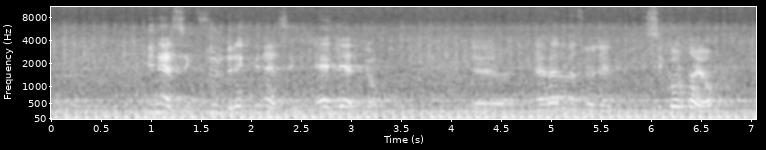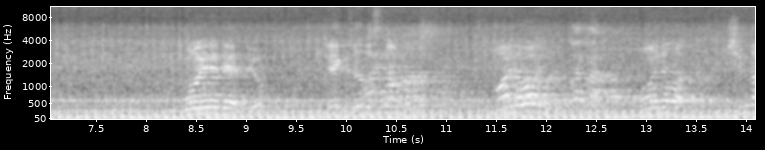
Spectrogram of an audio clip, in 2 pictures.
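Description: Kuba TK03 motorcycle's small single-cylinder engine, enlarged from 50 cc to about 180-200 cc, idling steadily, with voices talking over it.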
